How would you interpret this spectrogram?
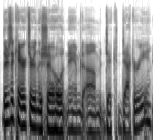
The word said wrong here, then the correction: Datchery: No, I just said it wrong. Dick Datchery.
